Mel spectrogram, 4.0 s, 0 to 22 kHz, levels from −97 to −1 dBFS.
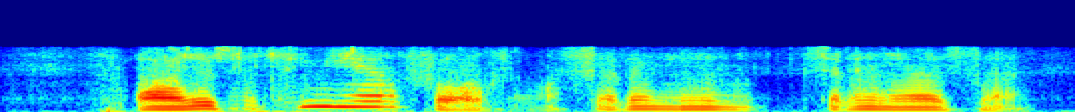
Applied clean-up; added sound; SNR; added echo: neural separator model SepFormer WHAM!.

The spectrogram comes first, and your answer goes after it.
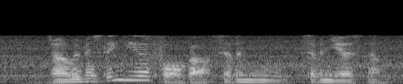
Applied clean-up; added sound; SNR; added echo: none; none; none; none.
